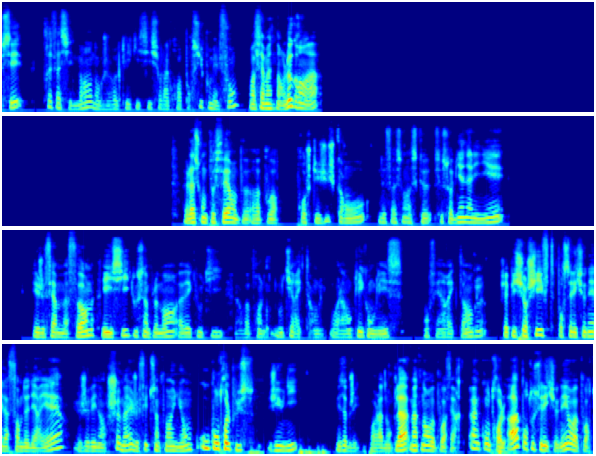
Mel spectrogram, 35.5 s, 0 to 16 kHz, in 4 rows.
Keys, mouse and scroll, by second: 0.1 click, 2.8 click, 3.4 middle click, 5.4 click, 6.7 click, 6.9 middle click, 9.1 click, 15.0 click, 16.6 click, 18.2 click, 18.5 middle click, 22.6 click, 23.2-24.8 drag, 26.0 shift+click, 28.2 click, 32.7 middle click, 34.0 ctrl+a.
